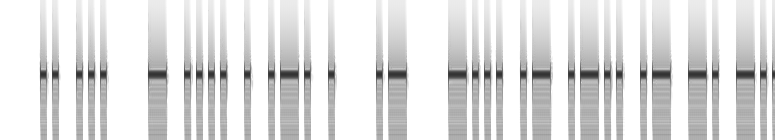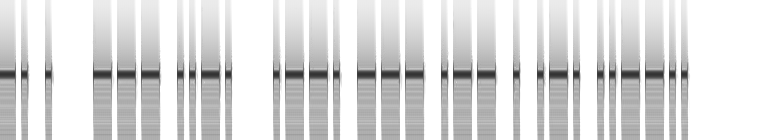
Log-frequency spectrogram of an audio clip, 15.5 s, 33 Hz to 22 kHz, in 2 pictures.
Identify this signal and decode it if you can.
Morse code, heard as a keyed tone, about 20 wpm, 700 Hz. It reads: IS THERE A BALANCE OF POWER?
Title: Sentences from Top 1000 Words - Review Part 6 - 20wpm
